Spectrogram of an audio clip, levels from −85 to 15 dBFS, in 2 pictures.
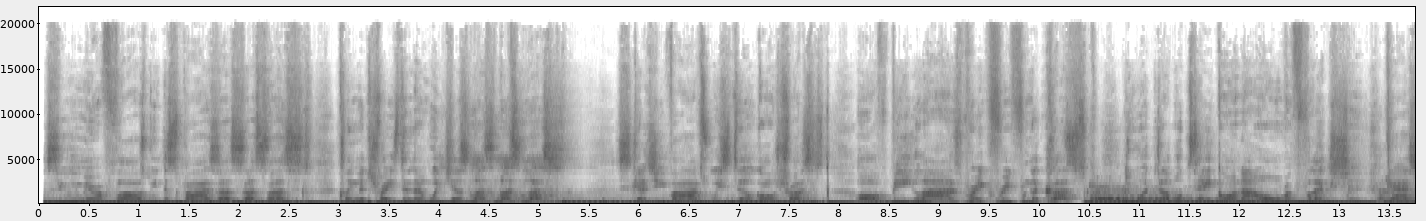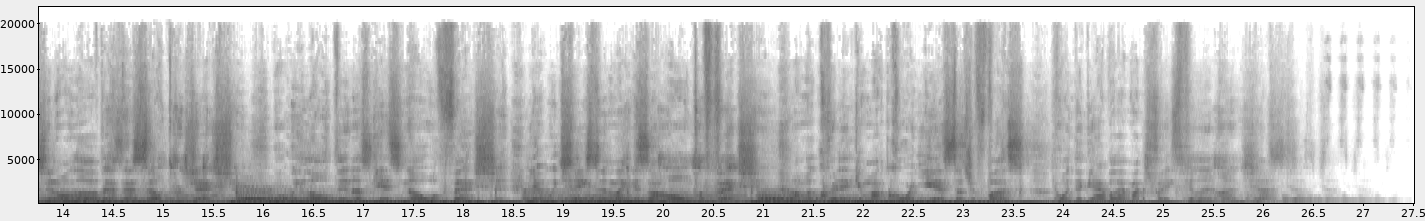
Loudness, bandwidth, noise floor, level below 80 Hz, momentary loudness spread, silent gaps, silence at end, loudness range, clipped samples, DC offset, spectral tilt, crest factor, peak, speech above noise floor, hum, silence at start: -16 LUFS; over 20 kHz; -60 dBFS; -20 dBFS; 8 LU; none; 1.15 s; 4 LU; under 0.1%; under 0.1%; -5 dB/octave; 14 dB; -2 dBFS; 45 dB; none; 0.05 s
